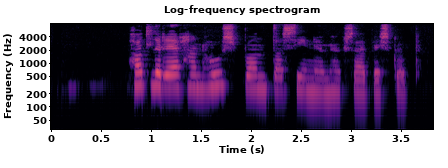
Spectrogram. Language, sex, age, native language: Icelandic, female, 12, Icelandic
